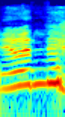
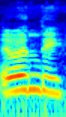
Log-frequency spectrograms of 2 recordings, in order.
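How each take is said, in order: First: ఏవంది called out louder and higher; coaxing call. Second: Said in the usual way. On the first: Shown as a demonstration. Wife calling her husband louder to coax him. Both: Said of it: "ఎలా బతిమలాడతానో మీరే చూడండి".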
